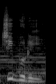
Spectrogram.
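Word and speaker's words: Ghibli: 12 the original word gibli is pronounced with a hard G instead of a soft G used by the studio supposedly this was miyazaki's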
